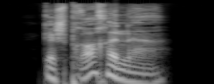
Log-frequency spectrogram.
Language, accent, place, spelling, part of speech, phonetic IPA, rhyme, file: German, Germany, Berlin, gesprochener, adjective, [ɡəˈʃpʁɔxənɐ], -ɔxənɐ, De-gesprochener.ogg
- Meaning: inflection of gesprochen: 1. strong/mixed nominative masculine singular 2. strong genitive/dative feminine singular 3. strong genitive plural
